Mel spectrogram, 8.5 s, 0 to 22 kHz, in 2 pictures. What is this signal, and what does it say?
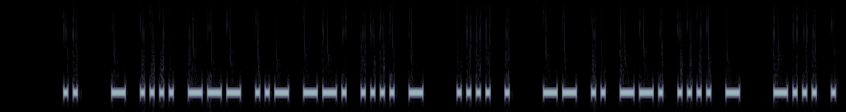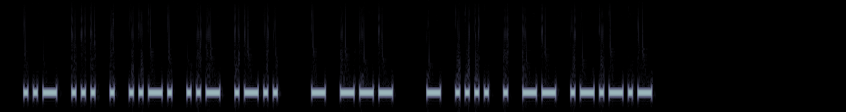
Morse code, heard as a keyed tone, about 50 wpm, 700 Hz. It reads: I THOUGHT HE MIGHT BE USEFUL TO THEM.
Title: Sentences from Top 1000 Words - Review Part 4 - 50wpm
